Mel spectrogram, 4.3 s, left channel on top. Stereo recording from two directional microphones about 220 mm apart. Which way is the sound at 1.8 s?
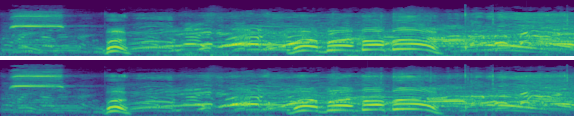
25° right (ahead or behind).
